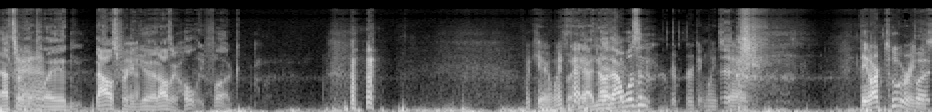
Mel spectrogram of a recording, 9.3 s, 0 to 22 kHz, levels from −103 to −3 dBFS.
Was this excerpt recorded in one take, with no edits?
no; 1 cut; at 6.9 s

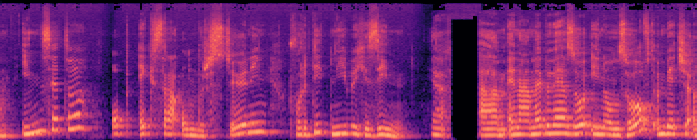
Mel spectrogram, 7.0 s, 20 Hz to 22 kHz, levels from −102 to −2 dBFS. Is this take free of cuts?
no; 1 cut; at 4.7 s

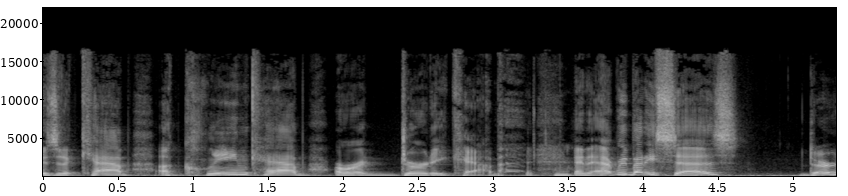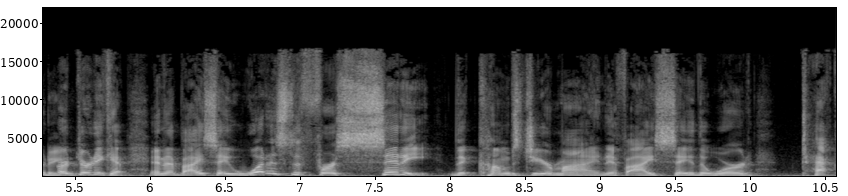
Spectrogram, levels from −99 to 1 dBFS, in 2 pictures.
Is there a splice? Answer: no; 0 cuts

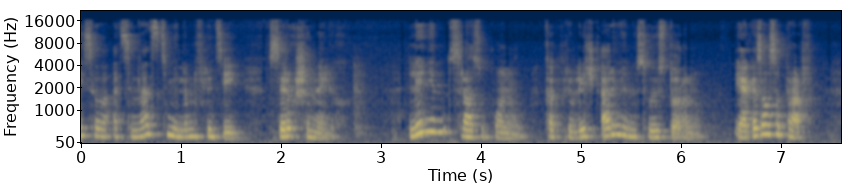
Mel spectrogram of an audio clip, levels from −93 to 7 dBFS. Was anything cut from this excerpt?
yes; 1 cut; at 6.4 s

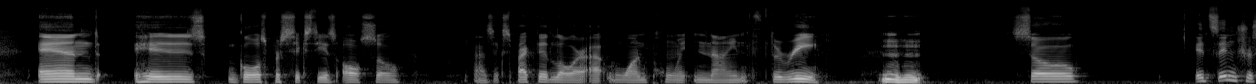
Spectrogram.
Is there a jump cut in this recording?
yes; 1 cut; at 9.9 s

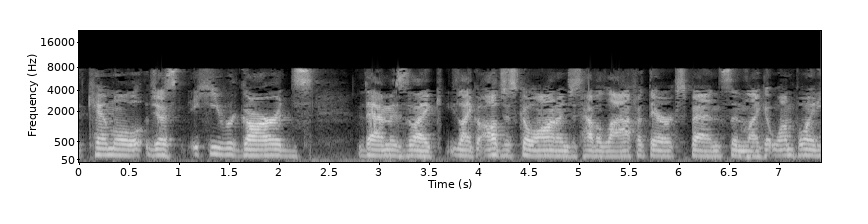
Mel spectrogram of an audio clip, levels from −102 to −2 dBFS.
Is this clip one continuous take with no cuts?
yes; 0 cuts

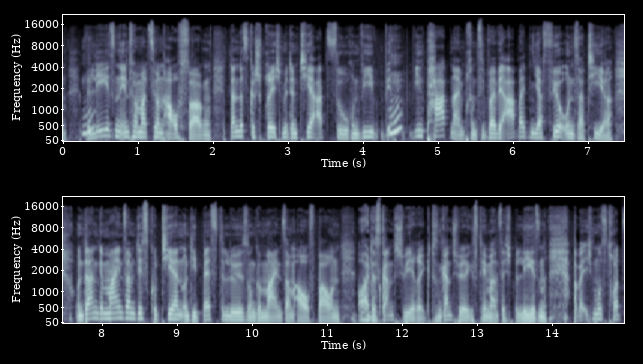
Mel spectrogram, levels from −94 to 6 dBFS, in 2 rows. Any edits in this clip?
yes; 2 cuts; at 11.4 s, 13.3 s

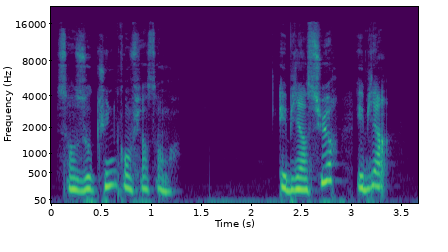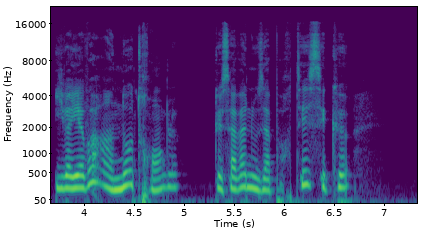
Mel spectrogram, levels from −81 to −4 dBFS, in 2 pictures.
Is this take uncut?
no; 1 cut; at 3.0 s

